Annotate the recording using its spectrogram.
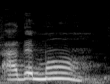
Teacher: a gente procura pronunciar o som anasalado pelo nariz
